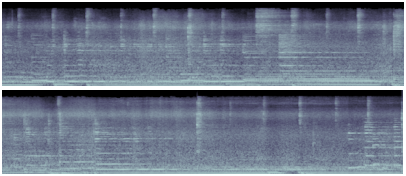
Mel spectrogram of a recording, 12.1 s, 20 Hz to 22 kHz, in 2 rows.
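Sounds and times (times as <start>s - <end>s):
deep bass line: 0.0s - 12.0s
guitar playing: 0.0s - 12.0s
subway train running: 0.0s - 12.0s.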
